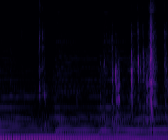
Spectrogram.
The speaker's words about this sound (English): Just gonna flip the paper.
